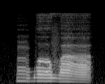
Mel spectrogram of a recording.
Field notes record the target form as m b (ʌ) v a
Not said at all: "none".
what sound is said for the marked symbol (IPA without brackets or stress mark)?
ʌ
